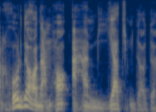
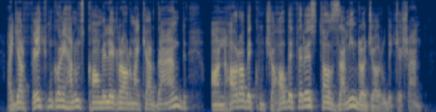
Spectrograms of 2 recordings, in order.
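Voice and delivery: higher, louder insistent voice; forceful demand; 7 semitones higher, 4 dB louder than usual. A narrator's reading. Boss tells chairman to send them sweeping, insistent. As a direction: press him with an order.

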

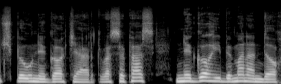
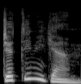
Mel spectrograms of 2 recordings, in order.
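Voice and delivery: politely; 5 semitones higher than usual. A narrator's reading. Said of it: "اسلیو مؤدبانه گفت".

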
